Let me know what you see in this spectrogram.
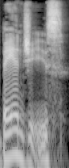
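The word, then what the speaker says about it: Banges: while listening to it the narrator Jim Dale pretty pronounces that a lot different than I would he pronounces that dervish and ban jeez and it really threw me off I can see where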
